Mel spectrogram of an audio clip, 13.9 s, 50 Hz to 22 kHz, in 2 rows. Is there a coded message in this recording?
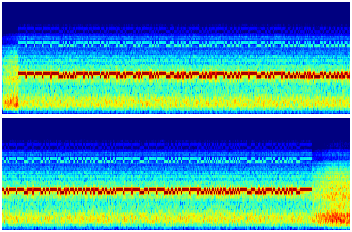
Yes: RTTY (45.45 baud, 170 Hz shift) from 0.3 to 13.2 s, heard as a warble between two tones, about 1600 Hz centre. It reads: QUANDO A GAIOLA ESTA LIMPA, O PASSARO VAI.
